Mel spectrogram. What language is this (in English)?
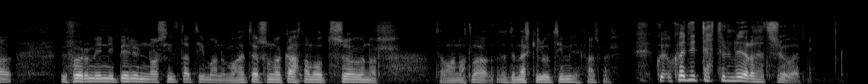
Icelandic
